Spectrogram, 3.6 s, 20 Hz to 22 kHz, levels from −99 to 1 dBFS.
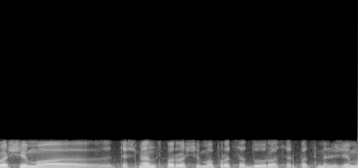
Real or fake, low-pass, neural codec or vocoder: real; 3.6 kHz; none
